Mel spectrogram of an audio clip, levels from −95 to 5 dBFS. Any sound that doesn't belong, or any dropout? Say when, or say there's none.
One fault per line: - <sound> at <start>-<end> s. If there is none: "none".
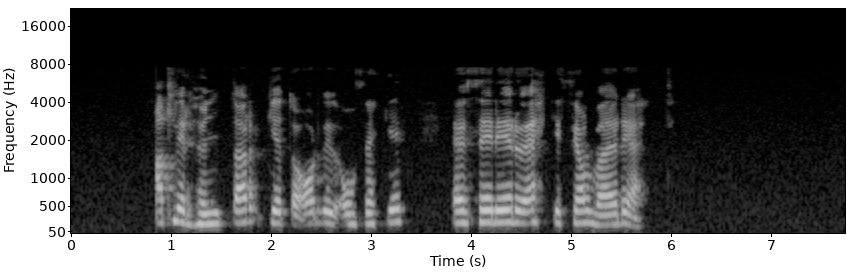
none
